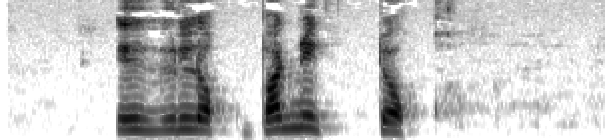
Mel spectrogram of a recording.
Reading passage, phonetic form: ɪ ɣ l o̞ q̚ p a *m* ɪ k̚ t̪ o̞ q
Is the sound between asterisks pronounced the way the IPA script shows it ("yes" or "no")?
no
